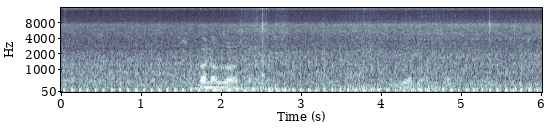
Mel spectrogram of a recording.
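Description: Small motorcycle engine idling close by, a steady rapid low putter. A voice says a few faint words about two seconds in and again near four and a half seconds.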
